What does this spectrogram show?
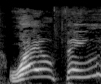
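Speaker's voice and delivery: high, loud scolding call; mother calling out. A narrator's reading. Mother to Max in his wolf suit, high scolding shout. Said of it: "his mother called him".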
